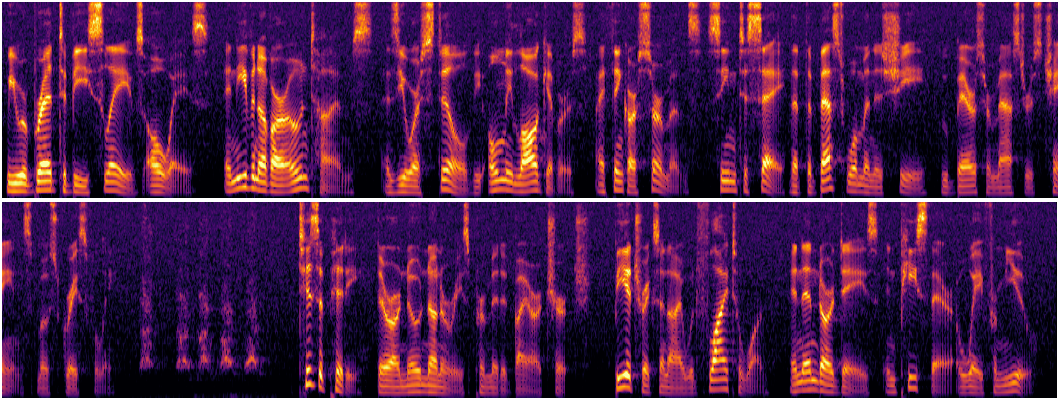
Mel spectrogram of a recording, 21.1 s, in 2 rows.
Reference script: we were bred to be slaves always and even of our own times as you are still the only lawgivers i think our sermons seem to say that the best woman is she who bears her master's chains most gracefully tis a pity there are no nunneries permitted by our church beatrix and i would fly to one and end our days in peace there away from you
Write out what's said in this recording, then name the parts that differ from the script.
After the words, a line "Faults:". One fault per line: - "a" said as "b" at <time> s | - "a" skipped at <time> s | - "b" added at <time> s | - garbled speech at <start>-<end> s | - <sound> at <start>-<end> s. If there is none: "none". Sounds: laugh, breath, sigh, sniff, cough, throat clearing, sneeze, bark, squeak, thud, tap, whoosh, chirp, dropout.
we were bred to be slaves always and even of our own times as you are still the only lawgivers i think our sermons seem to say that the best woman is she who bears her master's chains most gracefully tis a pity there are no nunneries permitted by our church beatrix and i would fly to one and end our days in peace there away from you
Faults:
- bark at 11.9-13.4 s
